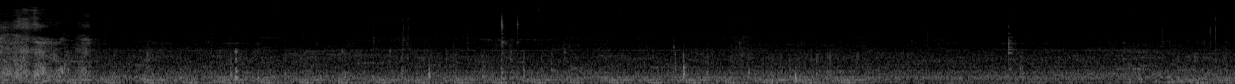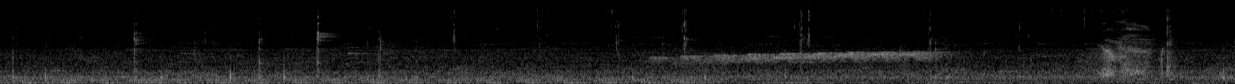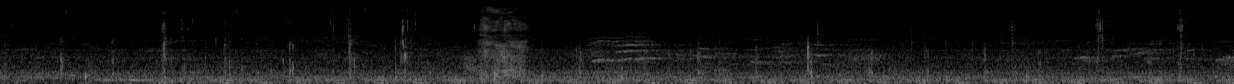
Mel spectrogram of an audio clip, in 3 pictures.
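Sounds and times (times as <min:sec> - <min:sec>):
person chewing: 0:00.0 - 0:05.7, 0:11.5 - 0:30.6
wet mouth clicks and smacks: 0:16.8 - 0:21.8.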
